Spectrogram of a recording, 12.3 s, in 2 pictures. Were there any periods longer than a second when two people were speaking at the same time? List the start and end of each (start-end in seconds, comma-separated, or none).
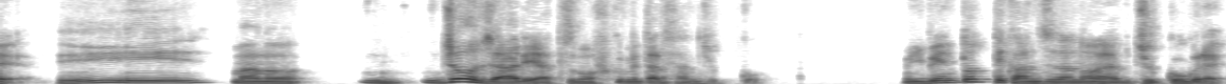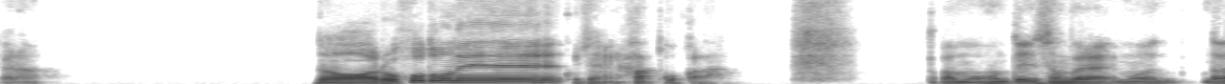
none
